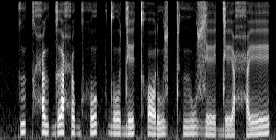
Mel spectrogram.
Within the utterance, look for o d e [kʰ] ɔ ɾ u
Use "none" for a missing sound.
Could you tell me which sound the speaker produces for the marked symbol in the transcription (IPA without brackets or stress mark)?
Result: kʰ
